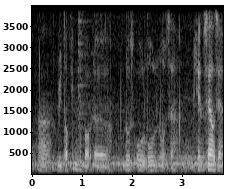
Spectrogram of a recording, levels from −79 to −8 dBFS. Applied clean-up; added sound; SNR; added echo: none; Motorcycle; 7 dB; none.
